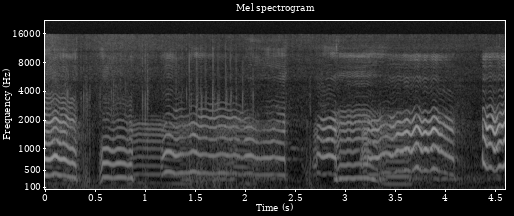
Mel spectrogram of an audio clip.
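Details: Sixteen-day-old field-line Labrador Retriever puppy, newly open-eyed, resting after nursing, gives loud drawn-out whining squeals, tonal and wavering, several long cries linked by brief breaks, with a sharp rising squeak at the end.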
